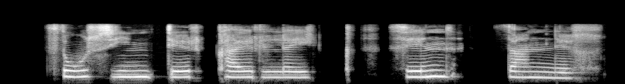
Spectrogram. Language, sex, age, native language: Icelandic, female, 8, Polish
